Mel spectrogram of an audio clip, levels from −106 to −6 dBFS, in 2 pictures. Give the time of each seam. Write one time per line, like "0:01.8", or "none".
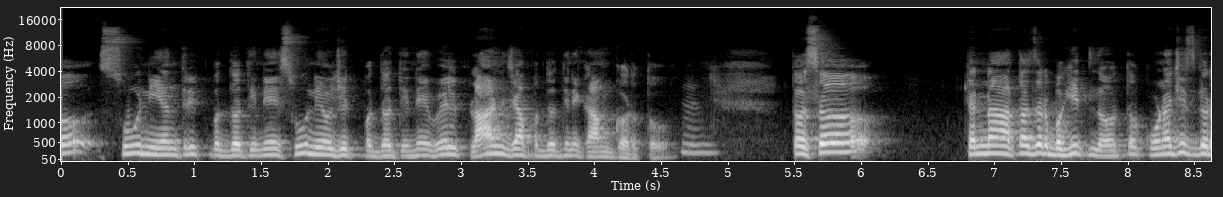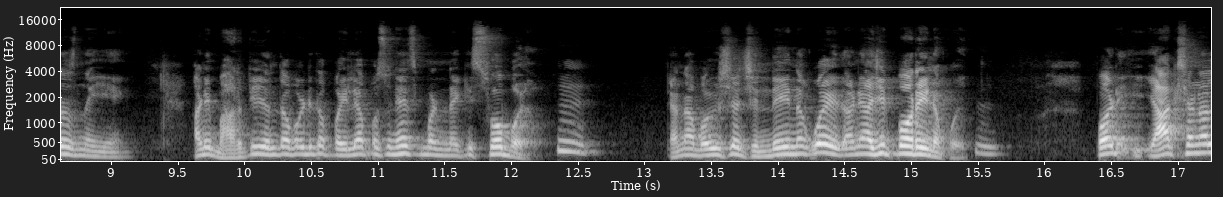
none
